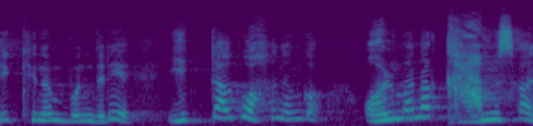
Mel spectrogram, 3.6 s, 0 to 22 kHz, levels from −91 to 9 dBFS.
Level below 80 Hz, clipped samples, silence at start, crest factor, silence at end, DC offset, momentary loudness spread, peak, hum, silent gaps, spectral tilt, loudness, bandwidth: under -90 dBFS; under 0.1%; 0 s; 20 dB; 0 s; under 0.1%; 12 LU; -26 dBFS; none; none; -3.5 dB/octave; -46 LUFS; 19 kHz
